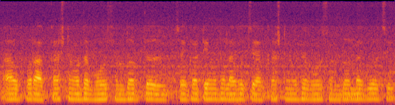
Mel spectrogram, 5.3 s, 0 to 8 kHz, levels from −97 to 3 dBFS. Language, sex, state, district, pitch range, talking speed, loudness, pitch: Odia, male, Odisha, Khordha, 110-115 Hz, 180 wpm, -17 LUFS, 115 Hz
